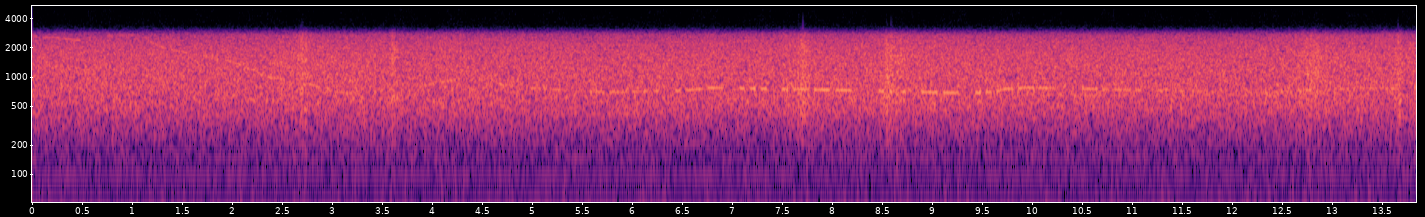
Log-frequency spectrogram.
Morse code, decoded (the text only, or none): none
